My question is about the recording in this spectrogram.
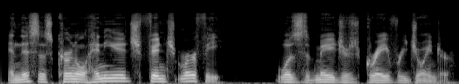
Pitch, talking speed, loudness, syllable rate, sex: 105 Hz, 155 wpm, -19 LUFS, 5.5 syllables/s, male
